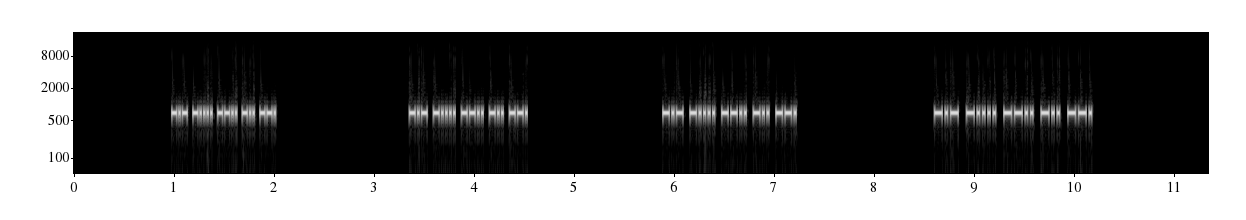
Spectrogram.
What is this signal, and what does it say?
Morse code, heard as a keyed tone, about 53 wpm, 700 Hz. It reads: K6ZDG K6ZDG K6ZDG K6ZDG
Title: Speed Racing - USA 1x3 Call Signs 45wpm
